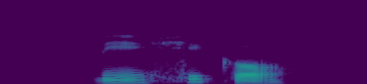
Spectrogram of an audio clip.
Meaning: Mexico (a country in North America)
- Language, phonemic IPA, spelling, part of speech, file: Pashto, /meˈʃiˈko/, مېشيکو, proper noun, Ps-مېشيکو.oga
